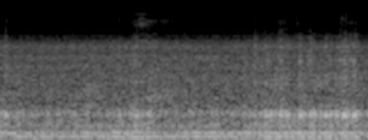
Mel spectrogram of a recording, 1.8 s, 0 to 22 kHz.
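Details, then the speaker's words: Toyota Camry (about 2000) radiator cooling fan: steady drone with low uneven flutter and faint whine, fan wobbling and jumping despite tightened bolt; noisy, wobbling fan. "entonces lo que le estoy tratando de explicar ahorita que al prender Pues cuando prende esto el abanico se escucha un ruido y anda como bailando"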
